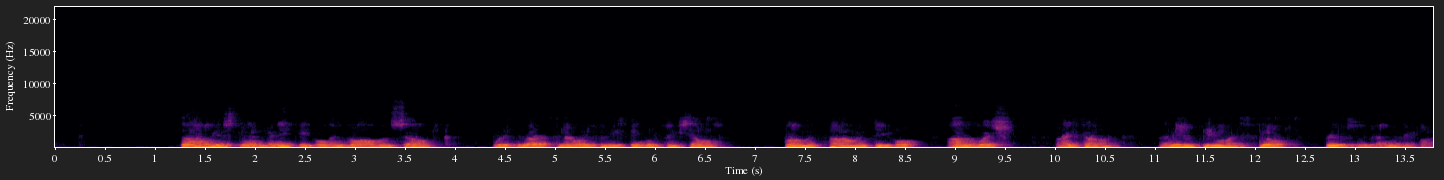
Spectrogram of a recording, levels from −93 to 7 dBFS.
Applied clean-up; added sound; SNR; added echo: neural mask model DeepFilterNet 3.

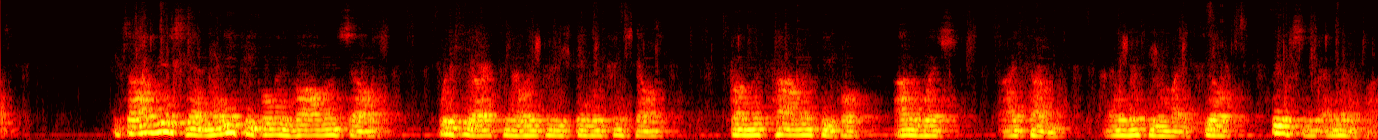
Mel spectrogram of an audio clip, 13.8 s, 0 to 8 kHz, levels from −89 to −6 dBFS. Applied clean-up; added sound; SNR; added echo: neural separator model SepFormer DNS4.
